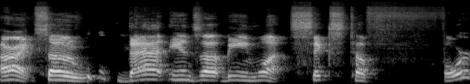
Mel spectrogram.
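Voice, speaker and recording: In a Southern US accent, the speaker goes at a very slow pace on a very clean recording with a silent background. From American South. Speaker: show host taking audience comments.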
